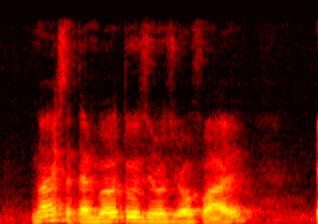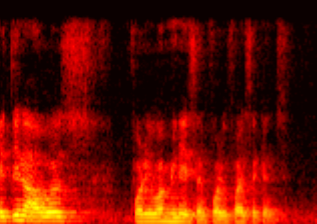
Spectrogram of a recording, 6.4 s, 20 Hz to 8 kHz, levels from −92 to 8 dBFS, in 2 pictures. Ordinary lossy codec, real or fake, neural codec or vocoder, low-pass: none; fake; vocoder, 44.1 kHz, 128 mel bands, Pupu-Vocoder; 7.2 kHz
